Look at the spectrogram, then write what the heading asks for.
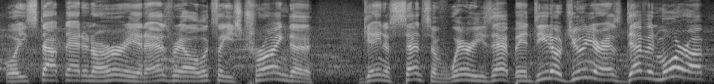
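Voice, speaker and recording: A man's voice: high-pitched, normal speed, sharp tone. A man giving color commentary on live wrestling, with conversational, analytical asides. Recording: noisy live event background.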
